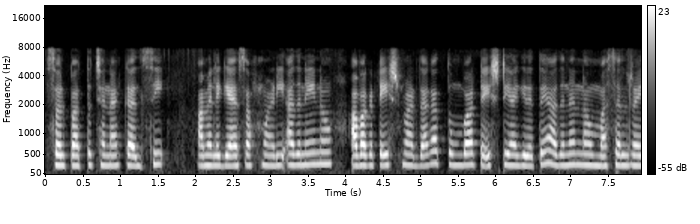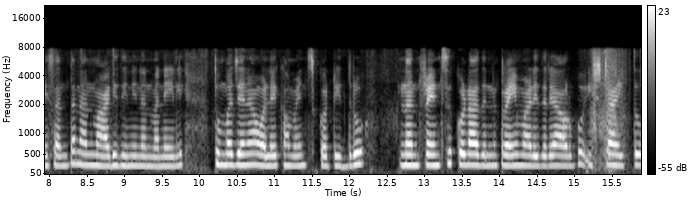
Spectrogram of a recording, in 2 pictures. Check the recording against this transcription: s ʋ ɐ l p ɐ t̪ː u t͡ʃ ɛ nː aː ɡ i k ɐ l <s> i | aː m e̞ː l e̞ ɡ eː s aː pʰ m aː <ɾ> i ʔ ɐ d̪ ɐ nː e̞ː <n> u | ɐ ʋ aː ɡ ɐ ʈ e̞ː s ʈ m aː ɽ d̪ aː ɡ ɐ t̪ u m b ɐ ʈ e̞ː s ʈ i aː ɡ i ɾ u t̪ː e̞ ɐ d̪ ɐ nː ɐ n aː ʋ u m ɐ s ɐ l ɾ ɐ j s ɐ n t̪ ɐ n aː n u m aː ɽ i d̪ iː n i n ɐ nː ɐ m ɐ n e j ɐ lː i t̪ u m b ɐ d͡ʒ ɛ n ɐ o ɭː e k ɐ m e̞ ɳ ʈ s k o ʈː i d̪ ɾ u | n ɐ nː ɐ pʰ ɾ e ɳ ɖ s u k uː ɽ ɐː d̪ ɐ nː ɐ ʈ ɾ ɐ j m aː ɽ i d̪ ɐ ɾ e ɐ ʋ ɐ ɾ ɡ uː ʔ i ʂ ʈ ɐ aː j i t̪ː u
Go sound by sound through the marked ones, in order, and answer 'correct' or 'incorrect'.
correct, incorrect: ɽ, correct

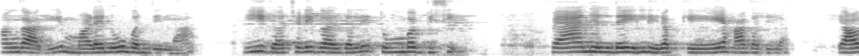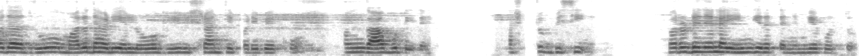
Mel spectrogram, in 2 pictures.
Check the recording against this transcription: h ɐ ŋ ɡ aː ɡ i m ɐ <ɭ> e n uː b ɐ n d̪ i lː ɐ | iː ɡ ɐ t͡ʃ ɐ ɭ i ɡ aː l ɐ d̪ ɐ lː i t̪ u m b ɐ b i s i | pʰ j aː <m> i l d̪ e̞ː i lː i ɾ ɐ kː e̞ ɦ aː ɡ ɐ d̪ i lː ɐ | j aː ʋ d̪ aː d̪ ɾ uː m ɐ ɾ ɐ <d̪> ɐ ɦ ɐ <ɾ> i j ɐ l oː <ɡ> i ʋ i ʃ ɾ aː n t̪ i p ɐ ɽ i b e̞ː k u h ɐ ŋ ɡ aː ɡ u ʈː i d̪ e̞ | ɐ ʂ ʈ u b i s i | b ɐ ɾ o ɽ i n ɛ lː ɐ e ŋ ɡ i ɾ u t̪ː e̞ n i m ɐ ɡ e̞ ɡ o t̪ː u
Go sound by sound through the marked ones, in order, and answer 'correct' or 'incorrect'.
correct, incorrect: n, correct, incorrect: ɽ, correct

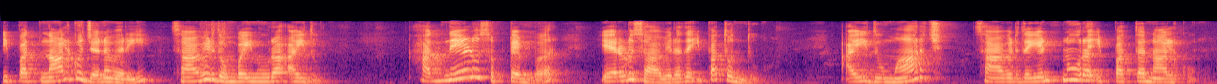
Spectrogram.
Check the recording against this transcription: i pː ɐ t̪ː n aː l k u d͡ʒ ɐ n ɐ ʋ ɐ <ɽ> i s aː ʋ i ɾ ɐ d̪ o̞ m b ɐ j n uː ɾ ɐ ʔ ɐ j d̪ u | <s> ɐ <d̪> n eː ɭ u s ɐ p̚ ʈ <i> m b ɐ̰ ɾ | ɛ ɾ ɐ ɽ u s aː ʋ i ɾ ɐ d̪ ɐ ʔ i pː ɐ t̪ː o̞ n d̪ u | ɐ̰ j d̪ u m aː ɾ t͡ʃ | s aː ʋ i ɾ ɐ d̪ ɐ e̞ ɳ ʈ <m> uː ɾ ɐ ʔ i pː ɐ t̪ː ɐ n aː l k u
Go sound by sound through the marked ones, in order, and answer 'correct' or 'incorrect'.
incorrect: ɾ, incorrect: h, correct, incorrect: e, incorrect: n

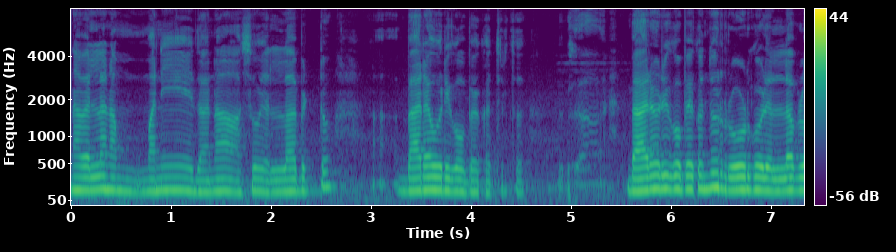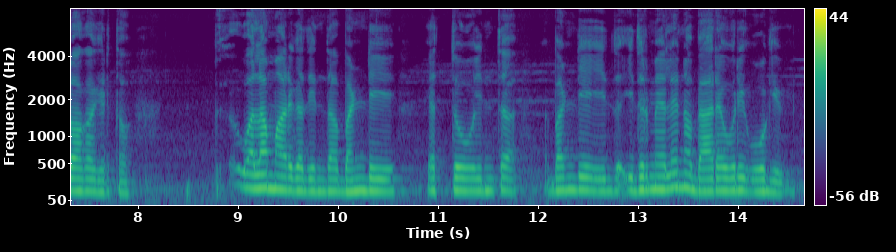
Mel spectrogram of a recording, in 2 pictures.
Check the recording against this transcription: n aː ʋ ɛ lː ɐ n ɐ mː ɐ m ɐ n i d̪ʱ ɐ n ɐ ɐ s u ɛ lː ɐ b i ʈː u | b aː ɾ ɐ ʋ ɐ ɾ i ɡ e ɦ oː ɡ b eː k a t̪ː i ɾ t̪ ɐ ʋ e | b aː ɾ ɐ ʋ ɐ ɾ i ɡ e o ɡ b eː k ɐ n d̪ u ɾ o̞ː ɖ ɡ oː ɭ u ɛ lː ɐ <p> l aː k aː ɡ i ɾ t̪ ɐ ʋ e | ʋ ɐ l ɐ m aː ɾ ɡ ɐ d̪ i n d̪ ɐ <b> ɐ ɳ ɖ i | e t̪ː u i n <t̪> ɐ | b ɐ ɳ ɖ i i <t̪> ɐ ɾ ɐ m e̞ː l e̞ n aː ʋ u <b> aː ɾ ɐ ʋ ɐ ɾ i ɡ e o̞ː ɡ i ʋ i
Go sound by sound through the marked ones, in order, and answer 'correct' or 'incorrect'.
incorrect: b, correct, correct, incorrect: d̪, correct

